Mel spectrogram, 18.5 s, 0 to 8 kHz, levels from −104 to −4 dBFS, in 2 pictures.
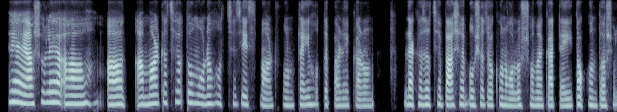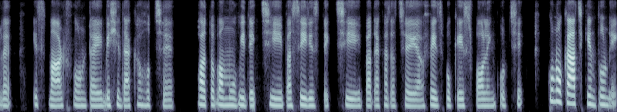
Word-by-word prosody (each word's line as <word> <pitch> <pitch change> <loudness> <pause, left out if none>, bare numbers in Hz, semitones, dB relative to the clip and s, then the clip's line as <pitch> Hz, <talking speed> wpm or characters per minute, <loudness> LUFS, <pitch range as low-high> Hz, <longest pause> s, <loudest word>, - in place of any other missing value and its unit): হ্যাঁ, 280 -2 +5
আসলে 270 +3 -1 0.2
আহ 225 0 +5 0.4
আ - - +7 0.5
আমার 220 +3 +4
কাছেও 270 +2 -5
তো - - -3 0.2
মনে 225 0 0
হচ্ছে 230 +1 -10
যে 225 - 0
স্মার্টফোনটাই 190 +2 -5
হতে 200 0 -8
পারে। 185 +1 -5 0.2
কারণ 170 0 -3 0.6
দেখা 210 +1 +2
যাচ্ছে 205 +1 -3
বাসায় 200 +2 +4
বসে 200 +1 -2
যখন 190 +2 -4
অলস 180 +1 -3
সময় 185 -2 -3
কাটাই 180 -1 0
তখন 205 -2 0
তো - - -9
আসলে 180 +1 -4 0.6
স্মার্টফোনটাই 180 0 +1
বেশি 190 +2 0
দেখা 175 +4 -2
হচ্ছে। 180 -3 -4 0.5
হয়তোবা 200 -1 +2
মুভি 190 +1 0
দেখছি 180 +4 -3 0.2
বা 185 - +2
সিরিজ 185 -3 +2
দেখছি - - -3 0.3
বা 180 - 0
দেখা 180 +2 -4
যাচ্ছে 175 +2 -6 0.2
আ - - -6
ফেসবুকে 185 -2 -1
স্ক্রলিং 175 0 -2
করছি. 185 -1 -6 0.5
কোন 305 -1 0 0.2
কাজ 230 -1 +12
কিন্তু 215 -3 0
নেই। - - -2
195 Hz, 150 wpm, -26 LUFS, 180-215 Hz, 0.6 s, কাজ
